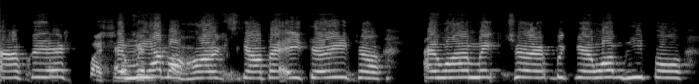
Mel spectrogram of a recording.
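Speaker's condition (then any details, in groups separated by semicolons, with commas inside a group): Cerebral palsy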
